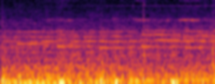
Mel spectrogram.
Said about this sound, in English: As my train continues its journey north towards the gas fields, we cross paths with one or two passenger trains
